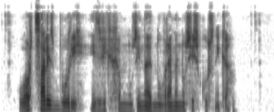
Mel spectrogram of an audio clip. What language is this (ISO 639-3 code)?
bul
